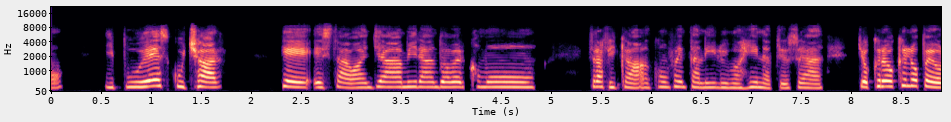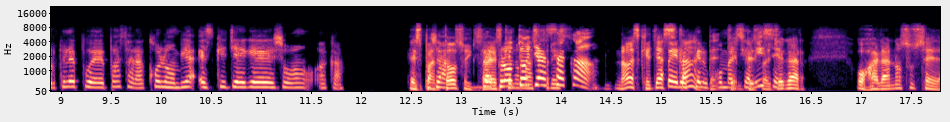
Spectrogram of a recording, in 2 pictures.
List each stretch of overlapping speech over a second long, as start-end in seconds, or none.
12.6-14.2, 15.0-16.4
